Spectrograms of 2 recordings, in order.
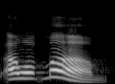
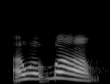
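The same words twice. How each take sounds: First: Put-on much louder, high and slow wailing kid; drawn-out crying plea for mom; bawling child. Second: Put-on high, mildly whiny little boy's voice; a touch of a tearful kid; crying child. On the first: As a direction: wail it like a toddler in tears. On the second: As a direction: imitate a sulky toddler asking for mom. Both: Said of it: "just bawling".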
